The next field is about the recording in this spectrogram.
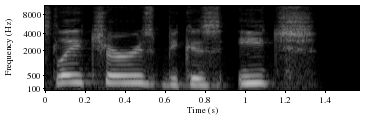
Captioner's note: speaking in French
